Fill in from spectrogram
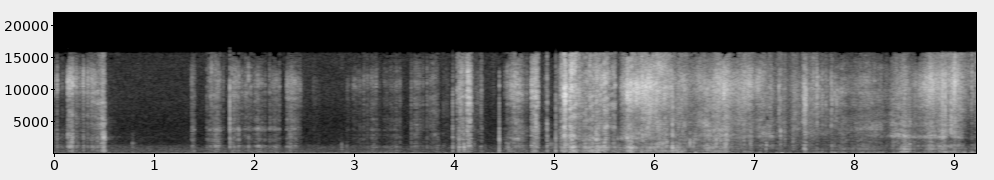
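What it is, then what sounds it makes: Canvas fabric pouch being scratched. Long nails scratch the surface of an unwrapped cotton canvas pouch printed with a crown, held close to the camera. The result is a dense, irregular rasping and scraping that grows louder and brighter about halfway through, over a steady low hum.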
